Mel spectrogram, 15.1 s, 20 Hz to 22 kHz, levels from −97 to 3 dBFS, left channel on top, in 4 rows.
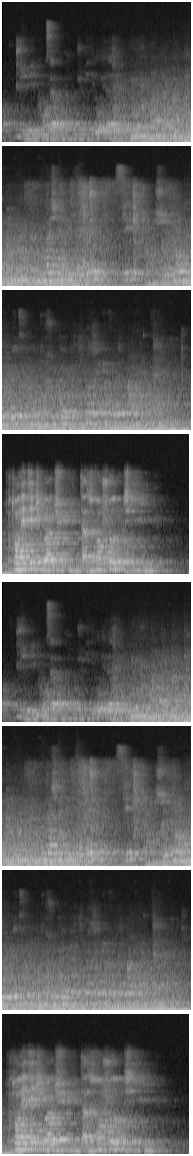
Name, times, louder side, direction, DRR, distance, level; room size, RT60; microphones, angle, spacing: voice 1, 0.3-3.0 3.5-5.7 6.0-6.4 6.8-10.1 10.6-11.5, equal, 85° left, -11 dB, 1.0 m, -35 dB
sound 1, 2.0-2.8 3.1-3.3 3.7-8.2, left 1 dB, 55° left, 0.9 m, -45 dB
Run, 2.2-11.9, equal, 25° right, 0.6 m, -29 dB
sound 2, 4.6-11.9, equal, 15° left, 0.8 m, -38 dB
voice 2, 11.4-14.3, left 1 dB, 35° left, -1 dB, 0.4 m, -26 dB
3.0 x 2.2 x 2.6 m, 2.2 s
head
